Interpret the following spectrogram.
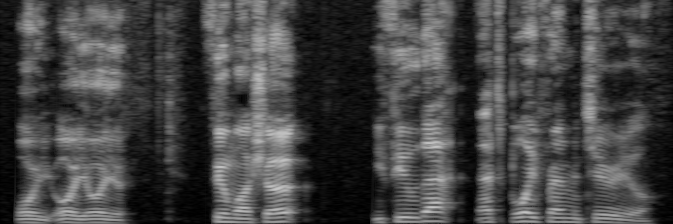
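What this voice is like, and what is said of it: British accent switching to American. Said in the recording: “I don't know why I just transitioned from British accent to American accent”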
